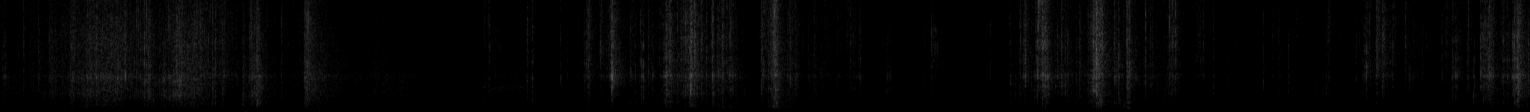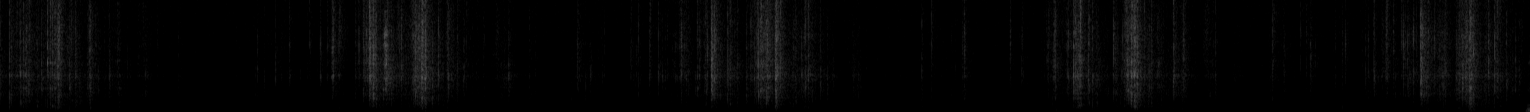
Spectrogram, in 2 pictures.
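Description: Foil trading card pack wrappers being torn open and crinkled by hand, in short bursts about every four seconds.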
